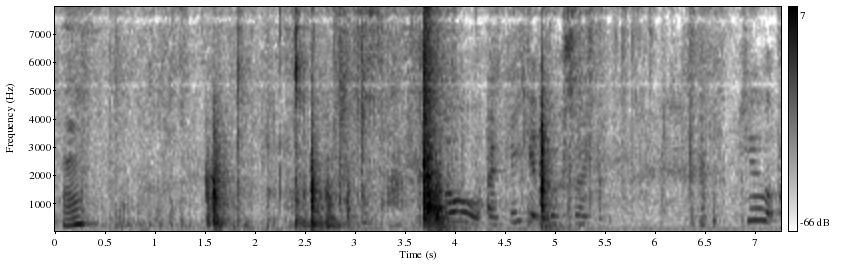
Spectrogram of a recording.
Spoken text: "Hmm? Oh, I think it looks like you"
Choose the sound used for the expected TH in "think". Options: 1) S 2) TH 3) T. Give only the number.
2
